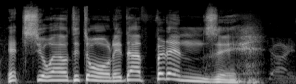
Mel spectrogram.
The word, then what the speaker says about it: Ezio Auditore da Firenze: No, but if you want to say it the Italian way, though, Ezio Auditore da Firenze. That's how you say it properly, baby.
